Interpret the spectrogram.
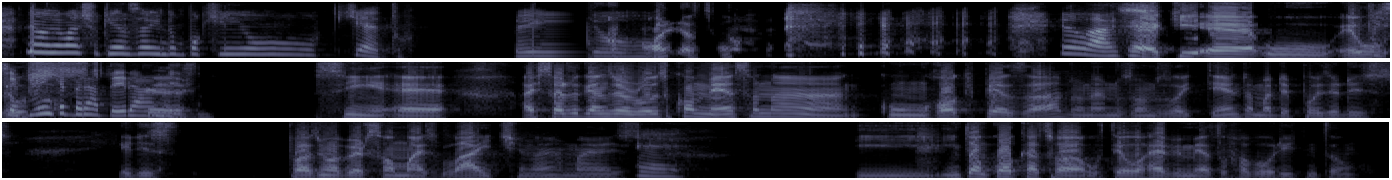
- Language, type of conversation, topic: Portuguese, podcast, Como as músicas mudam o seu humor ao longo do dia?
- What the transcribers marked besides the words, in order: chuckle; tapping; laugh; in English: "rock"; in English: "light"; in English: "heavy metal"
